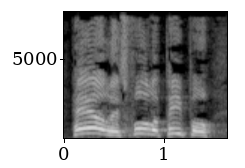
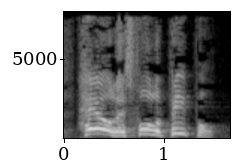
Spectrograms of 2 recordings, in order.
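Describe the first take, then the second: First: Hell stressed higher on the repeat; emphatic repeat. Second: Said in the usual way. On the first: Shown as a demonstration. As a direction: hit Hell harder and higher the second time.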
